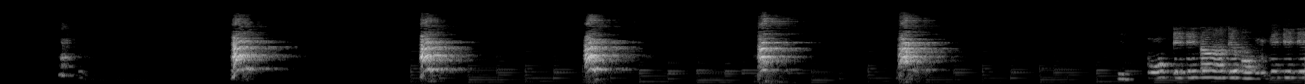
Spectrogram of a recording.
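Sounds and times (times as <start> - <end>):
faint background music: 0.0 - 3.2, 4.1 - 13.0
sharp animal calls: 0.6 - 0.9, 2.3 - 3.0, 4.2 - 4.8, 5.8 - 6.4, 7.6 - 8.2, 9.0 - 9.6.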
